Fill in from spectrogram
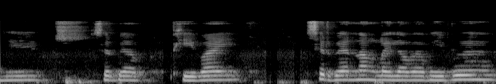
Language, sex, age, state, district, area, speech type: Bodo, female, 45-60, Assam, Chirang, rural, spontaneous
